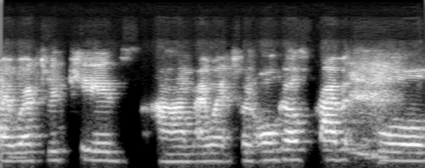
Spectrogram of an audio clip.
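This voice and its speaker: Delivered at a very fast pace, the voice has an Australian accent and an animated tone. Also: woman. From Australia (Canberra). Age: 20s. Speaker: business presenter. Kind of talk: motivational talk to an audience.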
